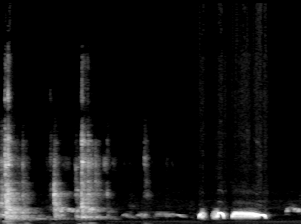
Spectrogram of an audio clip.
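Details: Tame decoy spotted dove in the Đồng Nai countryside giving its loud urging coo, used to lure wild doves; soft scattered notes first, then two short low hoots and one long, rich, slightly falling coo.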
